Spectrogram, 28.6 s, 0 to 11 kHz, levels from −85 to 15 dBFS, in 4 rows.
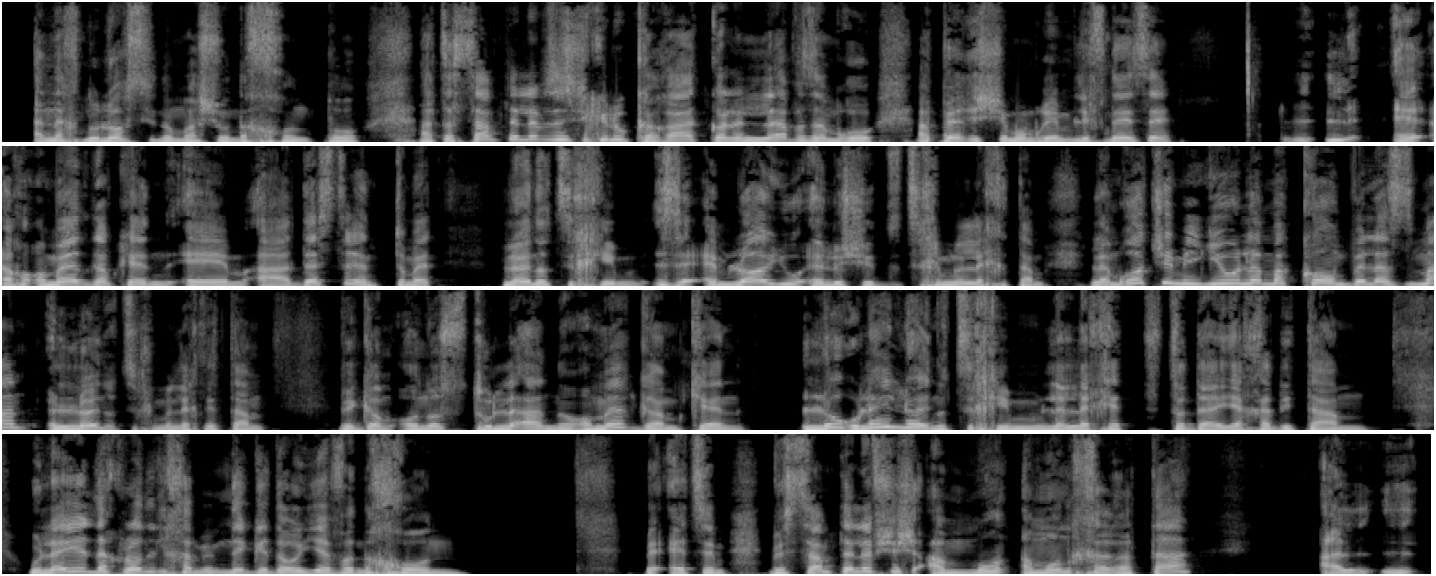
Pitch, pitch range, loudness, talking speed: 170 Hz, 150-210 Hz, -19 LUFS, 170 wpm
